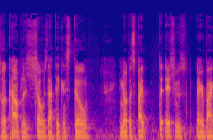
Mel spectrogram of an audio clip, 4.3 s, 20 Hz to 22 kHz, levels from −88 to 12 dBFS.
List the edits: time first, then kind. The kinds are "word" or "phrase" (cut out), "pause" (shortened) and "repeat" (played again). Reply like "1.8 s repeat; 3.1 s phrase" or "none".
none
